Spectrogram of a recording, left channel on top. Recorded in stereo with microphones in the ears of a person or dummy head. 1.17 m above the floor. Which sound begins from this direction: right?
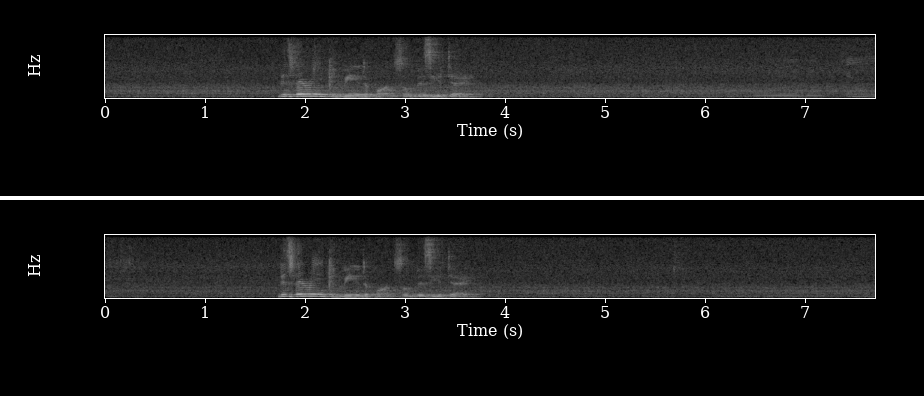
A man speaking, at 1.7 s.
